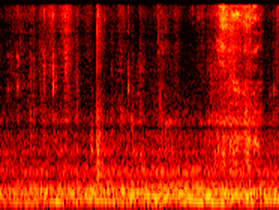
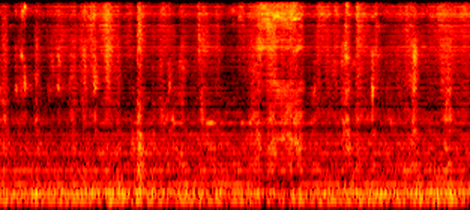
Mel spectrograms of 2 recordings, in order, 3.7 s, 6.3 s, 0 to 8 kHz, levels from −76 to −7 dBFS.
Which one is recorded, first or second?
first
